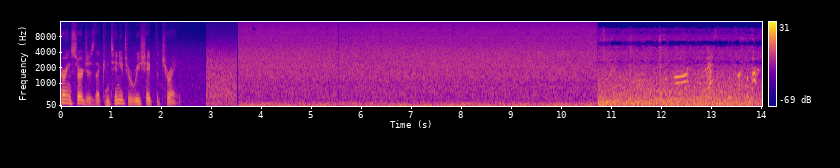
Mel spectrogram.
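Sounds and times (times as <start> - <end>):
broadband rushing noise: 2.9 - 10.8.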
